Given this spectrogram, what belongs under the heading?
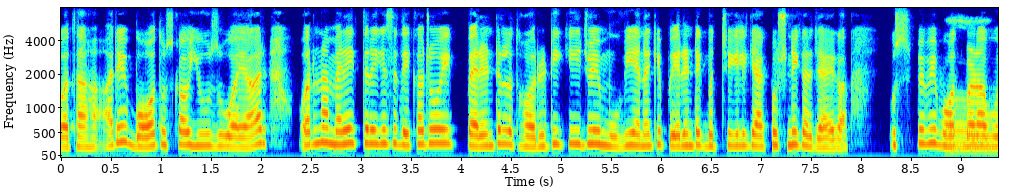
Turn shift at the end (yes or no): no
